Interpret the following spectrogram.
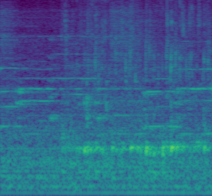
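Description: Pineapple juice poured from a small can into a plastic blender cup, the stream starting about half a second in and running on.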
